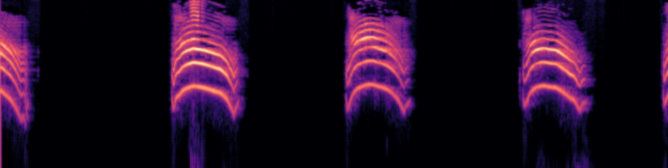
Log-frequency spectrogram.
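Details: Calling its mother, a kitten repeats short high-pitched mews that swell and drop, roughly one every one and a half seconds, with a clipped cry at each edge; quiet surroundings.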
